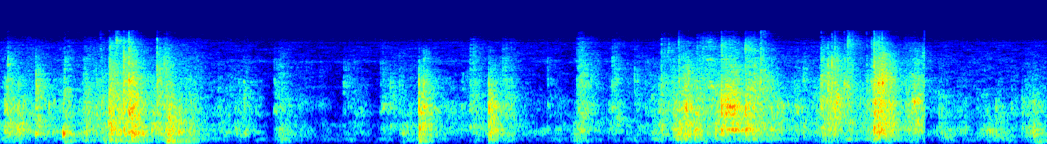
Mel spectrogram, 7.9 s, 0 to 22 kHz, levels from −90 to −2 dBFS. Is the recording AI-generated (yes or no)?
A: no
